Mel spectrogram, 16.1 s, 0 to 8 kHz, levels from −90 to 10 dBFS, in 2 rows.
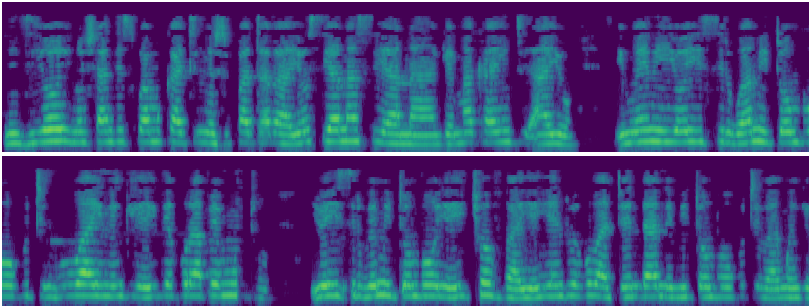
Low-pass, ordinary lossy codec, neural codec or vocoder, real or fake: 7.2 kHz; MP3, 24 kbps; none; real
